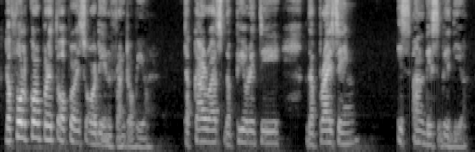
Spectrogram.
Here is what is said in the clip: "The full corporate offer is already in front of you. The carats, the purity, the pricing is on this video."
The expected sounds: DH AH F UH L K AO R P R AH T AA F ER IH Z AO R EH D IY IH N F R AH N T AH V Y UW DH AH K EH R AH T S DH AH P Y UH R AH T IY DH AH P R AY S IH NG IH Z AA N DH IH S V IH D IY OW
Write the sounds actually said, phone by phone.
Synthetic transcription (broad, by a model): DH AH F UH L K AO R P R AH T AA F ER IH S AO L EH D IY IH N F R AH N T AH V Y UW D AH K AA R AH S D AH P Y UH R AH T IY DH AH P R AY S IH NG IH S AA N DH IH S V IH D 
